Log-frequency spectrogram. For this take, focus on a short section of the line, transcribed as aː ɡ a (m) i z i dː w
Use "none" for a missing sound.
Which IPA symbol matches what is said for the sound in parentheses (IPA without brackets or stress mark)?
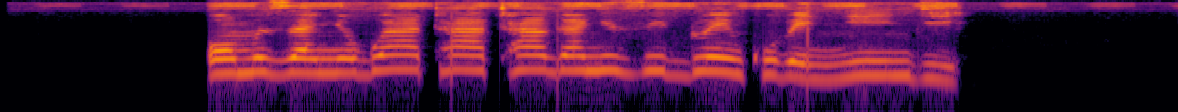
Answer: ɲ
